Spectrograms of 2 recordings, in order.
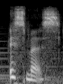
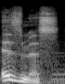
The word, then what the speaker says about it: isthmus: them read it exactly it is actually pronounced Isthmus ismus ismus what happened to the thief don't bite your thumb don't pronounce the th tashik Asylum letters so Isthmus the Isthmus I know it sounds weird but that's just how it pronounced so I don't know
